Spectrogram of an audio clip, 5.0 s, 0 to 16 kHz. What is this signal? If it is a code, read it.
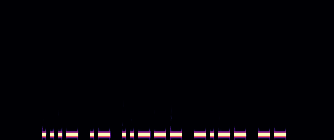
Morse code, heard as a keyed tone, about 21 wpm, 700 Hz. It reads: VA2YM
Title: DXCC-100 Call Signs - 5 Characters - Repeated 3x - 20wpm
